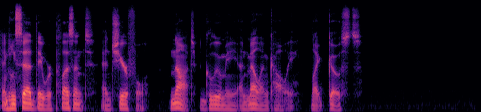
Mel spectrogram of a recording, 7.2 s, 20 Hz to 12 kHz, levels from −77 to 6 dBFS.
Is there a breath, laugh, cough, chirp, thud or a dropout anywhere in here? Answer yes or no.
no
